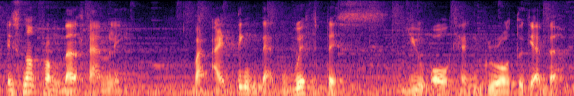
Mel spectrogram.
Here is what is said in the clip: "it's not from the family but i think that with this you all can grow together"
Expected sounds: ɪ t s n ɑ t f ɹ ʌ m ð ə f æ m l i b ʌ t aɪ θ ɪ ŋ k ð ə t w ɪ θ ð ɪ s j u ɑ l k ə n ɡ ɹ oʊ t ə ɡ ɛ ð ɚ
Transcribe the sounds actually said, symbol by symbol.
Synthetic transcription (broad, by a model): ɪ t s n ɑ t f ɹ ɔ m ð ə f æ m l i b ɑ t aɪ t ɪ ŋ k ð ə t w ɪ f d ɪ s j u ɑ l k ə n ɡ ɹ oʊ t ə ɡ ɛ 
